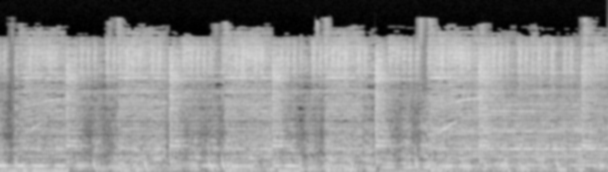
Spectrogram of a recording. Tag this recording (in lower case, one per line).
drum and bass
music
house music
electronic music
dubstep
